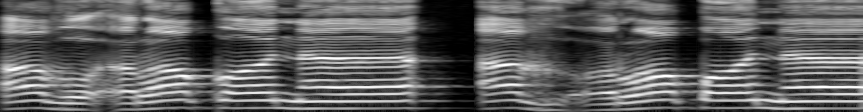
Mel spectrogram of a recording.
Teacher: الف مد بھی ہے، ایک الف کا مقدار لمبا کرنا ہے اور چھوٹا مد بھی ہے، تو اغرقنا اغرقنا۔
